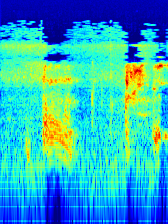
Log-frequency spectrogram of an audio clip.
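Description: Throat clearing from someone with something caught in the back of the throat, heard as two rough, gravelly bursts separated by a short pause.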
